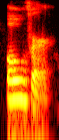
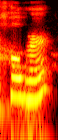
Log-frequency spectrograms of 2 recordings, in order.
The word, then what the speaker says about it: over: Okay, so be careful when you have a vowel at the beginning of an English word. Do not put an H on it. This is over. Repeat. Over. Not Over. hover, over. No breath.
